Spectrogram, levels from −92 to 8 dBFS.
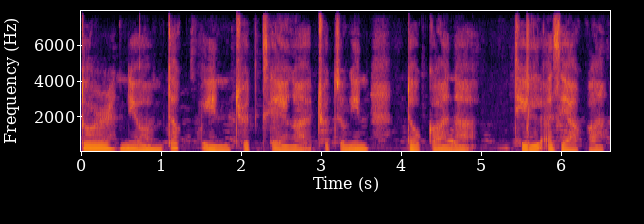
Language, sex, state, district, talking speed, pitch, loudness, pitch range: Mizo, female, Mizoram, Aizawl, 120 wpm, 180 Hz, -23 LUFS, 160-195 Hz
